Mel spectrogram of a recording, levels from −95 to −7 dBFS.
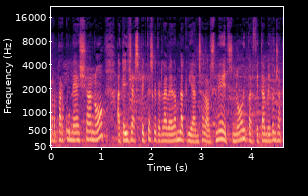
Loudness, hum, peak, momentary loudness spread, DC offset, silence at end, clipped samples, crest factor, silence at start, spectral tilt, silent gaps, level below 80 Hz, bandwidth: -21 LUFS; none; -6 dBFS; 3 LU; under 0.1%; 0 s; under 0.1%; 16 dB; 0 s; -4.5 dB/octave; none; -46 dBFS; 16.5 kHz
